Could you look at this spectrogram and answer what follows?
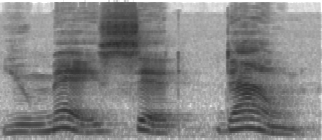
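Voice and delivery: slow, firm repeated order; the teacher repeats her order to a pirate. Acted. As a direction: spell it out slowly, firmly. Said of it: "repeated the teacher".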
